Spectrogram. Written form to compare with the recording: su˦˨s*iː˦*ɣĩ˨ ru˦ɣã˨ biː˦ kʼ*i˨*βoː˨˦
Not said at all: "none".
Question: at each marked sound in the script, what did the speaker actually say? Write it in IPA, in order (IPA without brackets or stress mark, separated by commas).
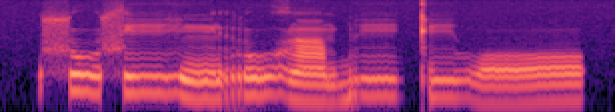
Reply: iː˦, i˦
